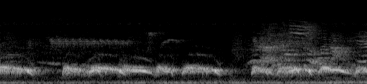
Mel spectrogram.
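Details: Spotted doves, Malaysian, Thai and Cambodian birds, 21 November 2022: rapid chain of rounded coos at mid pitch, nearly continuous for several seconds, with faint chirps and a higher tone heard behind.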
